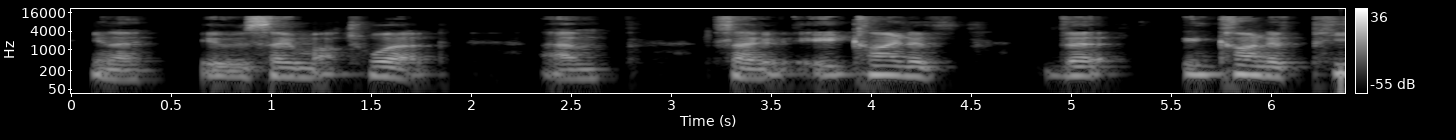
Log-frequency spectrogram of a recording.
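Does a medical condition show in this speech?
Yes: cerebral palsy; from birth.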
